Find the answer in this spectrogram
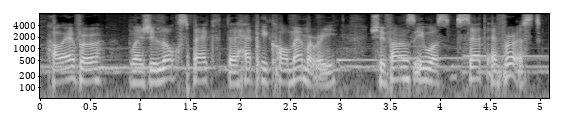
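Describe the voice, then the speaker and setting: A narrator reading a scripted film review as a video essay, in measured, non-native English phrasing. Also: medium pitch. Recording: narration over clear background music.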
